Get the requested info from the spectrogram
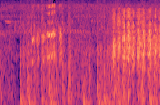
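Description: Cartoon raccoons' vocal sound effects: a raspy chatter that gets louder in the last half second.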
